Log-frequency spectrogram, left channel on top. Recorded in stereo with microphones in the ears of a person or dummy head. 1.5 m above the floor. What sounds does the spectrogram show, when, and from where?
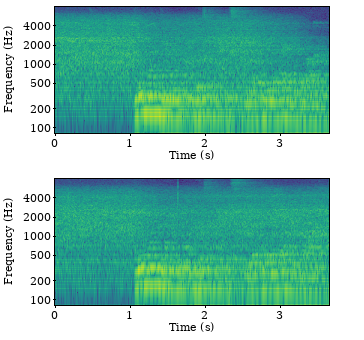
1.1 s a man speaking: 55° left (ahead or behind), 1.0 m; by 3.6 s 45° left (ahead or behind), 1.3 m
